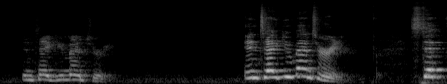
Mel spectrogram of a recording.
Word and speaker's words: integumentary: dermis and fatty layer step 2 how to pronounce the name for the system in integumentary integumentary intake you venturi step 3 skin tone now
